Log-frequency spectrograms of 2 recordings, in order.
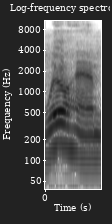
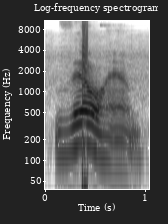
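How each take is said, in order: First: The name begins with a W sound. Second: The name begins with a V sound. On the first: The speaker calls it wrong. "Rather than" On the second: The speaker calls it right. "it's actually Vil"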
